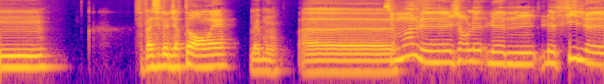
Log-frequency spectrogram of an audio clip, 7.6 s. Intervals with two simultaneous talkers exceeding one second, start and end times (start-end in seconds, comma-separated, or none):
none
